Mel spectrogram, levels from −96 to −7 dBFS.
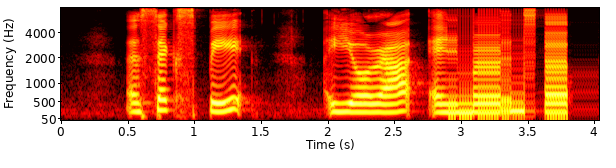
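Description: From 2.91 s to the end, the speech turns into a rigid metallic buzz fixed at 50 Hz: robotic sound from repeated short buffers. Audio likely arrived too seldom, so the last 20 ms was repeated over and over across most of that stretch. Unlike gappy dropouts, there is no silence, only a steady pitched buzz that follows the speech roughly.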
